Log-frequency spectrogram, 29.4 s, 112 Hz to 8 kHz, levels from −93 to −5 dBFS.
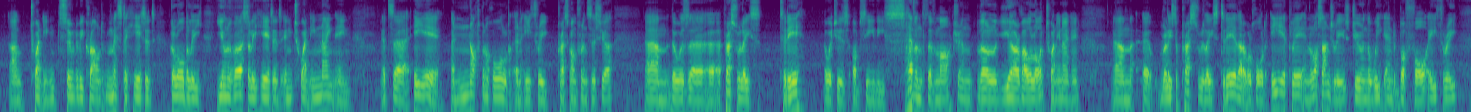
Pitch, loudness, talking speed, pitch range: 95 Hz, -27 LUFS, 145 wpm, 95-105 Hz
